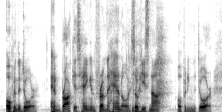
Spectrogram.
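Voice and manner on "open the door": usual speaking voice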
